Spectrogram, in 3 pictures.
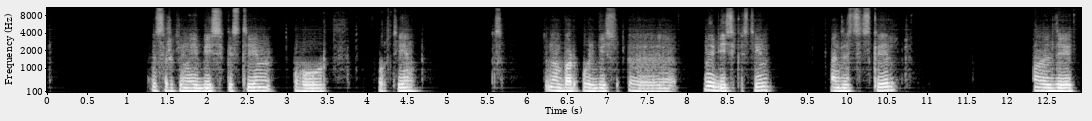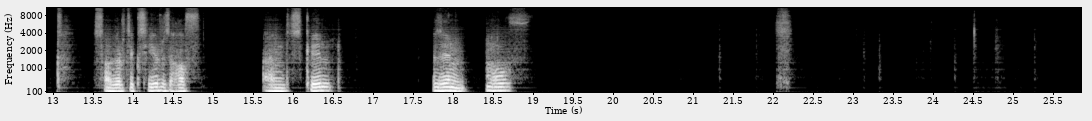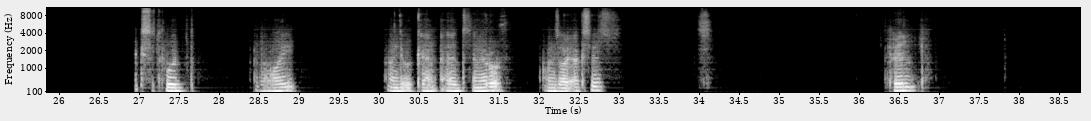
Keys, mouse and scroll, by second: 1.0 click, 1.8-4.2 drag, 5.1-6.9 drag, 7.9 click, 8.9 Tab, 9.7 s, 10.8 click, 11.4 alt+a, 12.3 b, 13.5 x, 15.8 s, 17.9 click, 18.4 g, 18.6 y, 20.9 click, 21.3 s, 22.5 click, 23.1 g, 23.3 y, 23.9 click, 24.2 scroll up 1, 24.9 click, 24.9 scroll up 1, 25.4 shift+click, 27.2 e, 27.6 y, 29.5 click, 30.2-31.4 drag, 32.3 click, 32.6 click, 33.3 Tab, 33.4 scroll up 2, 33.6 Tab, 34.0 alt+shift+middle click, 34.5 ctrl+alt+middle click, 35.5 shift+click, 35.9 shift+click, 36.9 f, 37.8 ctrl+r, 38.3 click.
